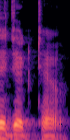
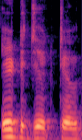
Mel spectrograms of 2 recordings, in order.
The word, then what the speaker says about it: adjective: So what is adjective? First of all, I will correct this word. Mostly people pronounced as adjective. The word is not adjective, D is silent, that is adjective.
